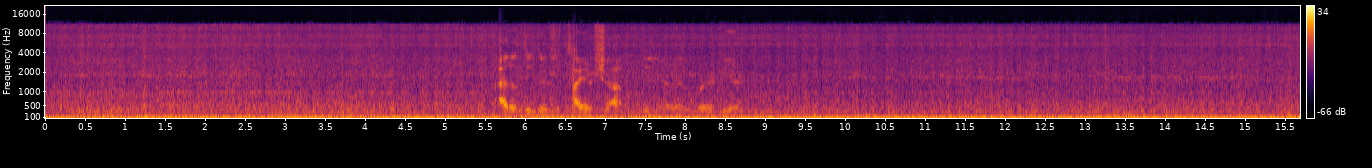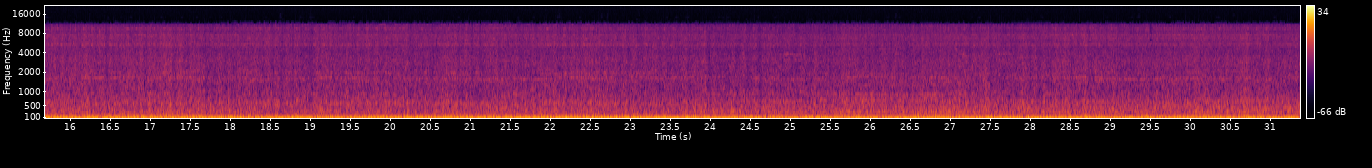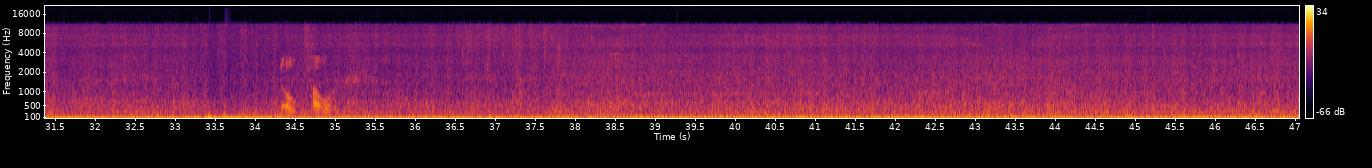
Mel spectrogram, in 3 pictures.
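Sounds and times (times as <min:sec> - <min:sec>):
road noise: 0:00.0 - 0:47.0
truck engine rumble: 0:00.0 - 0:47.0.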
